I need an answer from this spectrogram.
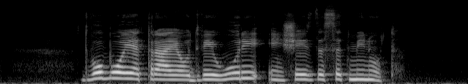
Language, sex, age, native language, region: Slovenian, female, 30-49, Slovenian, Central Slovenia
